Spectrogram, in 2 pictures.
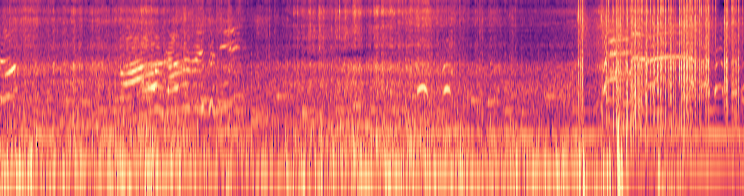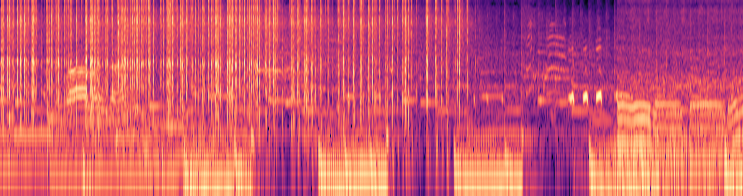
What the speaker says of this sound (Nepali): फायर बल चाहिँ फायर बल बबाल भइरहे धुवा उडिरहे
